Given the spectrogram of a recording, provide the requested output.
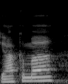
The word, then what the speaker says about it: Yakima: So Rivian sells an adventure key set that you can utilize with, it's pronounced Yakima.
